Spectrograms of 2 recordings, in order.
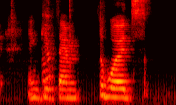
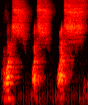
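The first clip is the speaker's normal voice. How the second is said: swishy whispered washing noise; scrubbing sounds; slower than usual. Pretend. Acting out washing the cat, brisk swishy whisper. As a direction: make the word swish like scrubbing.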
